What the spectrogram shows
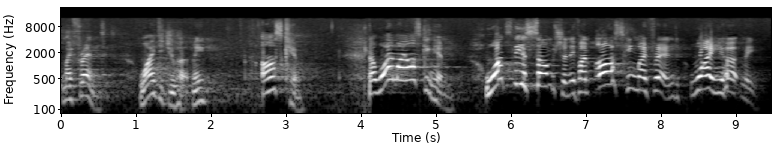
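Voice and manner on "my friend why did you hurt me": gentle, soft-spoken. Explaining a teaching, the speaker shows how to ask a friend who hurt him: gentle soft voice. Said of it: "in a gentle voice, voice, soft voice".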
